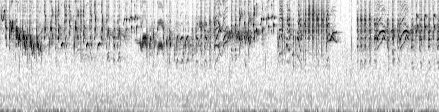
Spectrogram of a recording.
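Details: A hooded siskin from Brazil delivers a sustained, high-pitched, fast twittering warble with buzzy trills and whistled slurs, a short gap near the seventh second, then more chirping.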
